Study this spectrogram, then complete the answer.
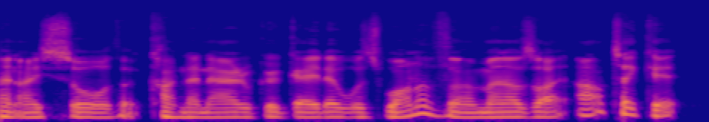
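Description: A man with an English accent, heard in a dry, close sound with no echo. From England. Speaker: software developer and tech writer. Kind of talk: casual technical interview.

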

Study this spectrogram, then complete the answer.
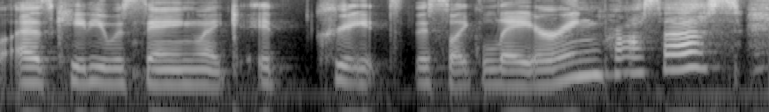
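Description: With a Midwestern US accent, a woman speaks at a moderate pace in a fairly low pitch and a bright, sharp tone. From Northern Illinois. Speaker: band singer and guitarist. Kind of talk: casual interview chat.

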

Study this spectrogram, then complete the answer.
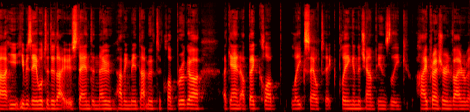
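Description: Someone talks at a fairly quick pace with a Scottish accent. The intonation stays monotone and flat. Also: man. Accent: Scottish (Fife). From Scotland, Dunfermline. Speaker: football analyst. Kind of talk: casual chat.

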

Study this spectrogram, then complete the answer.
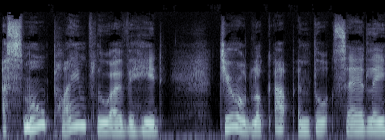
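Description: The text is read aloud in a voice that sounds natural.

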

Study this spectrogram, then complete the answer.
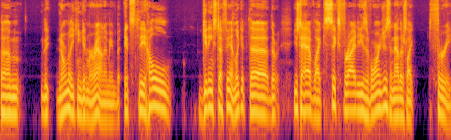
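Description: Someone talks with a Texan accent at a fairly quick pace and ordinary pitch variation, in a dry, close sound with no echo. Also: man, medium pitch for a man, very clean recording, silent background. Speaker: podcast host, cigar shop owner. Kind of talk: casual chat. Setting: studio.

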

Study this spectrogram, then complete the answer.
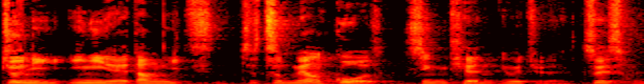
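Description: Talking very fast with vocal fry, a man's fairly low voice carries audible room echo. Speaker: medical student. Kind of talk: casual chat.

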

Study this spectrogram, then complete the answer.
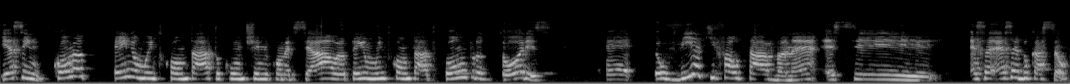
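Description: At a fairly slow pace, a woman with a high pitch speaks with ordinary pitch variation. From Brazil, São Paulo city. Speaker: agricultural market analyst. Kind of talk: casual interview.

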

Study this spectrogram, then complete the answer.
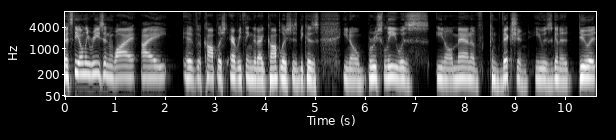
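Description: Recorded very cleanly with a silent background, a man with a Southern California accent talks at a moderate pace in a fairly high pitch with fairly even intonation. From Los Angeles, California. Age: 50s. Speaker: professional skateboarder. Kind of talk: interview. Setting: podcast.

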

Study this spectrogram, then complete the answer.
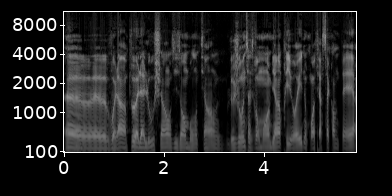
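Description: Over a quiet background, a man speaks at a moderate pace in a fairly low, monotone voice with flat intonation and a dry, close sound with no echo. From Paris, France. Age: 30s. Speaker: fashion brand co-founder. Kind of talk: interview. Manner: hesitant, many fillers.

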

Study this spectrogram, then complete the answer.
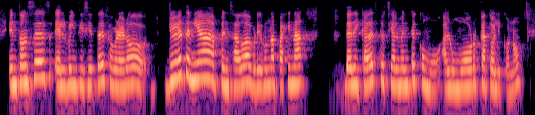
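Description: Speaking at a moderate pace, the woman has a high pitch. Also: fairly even intonation. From Mexico, Manzanillo, Colima. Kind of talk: casual interview.

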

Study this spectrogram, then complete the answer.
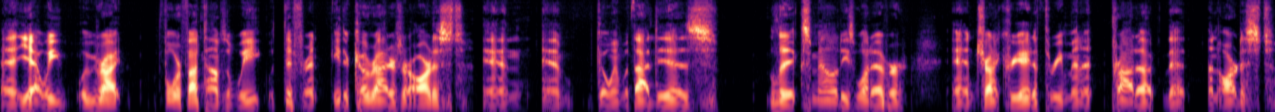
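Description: A man with a Southern US accent speaks at a fairly quick pace in a very deep, low voice, his delivery flat and monotone, recorded dry and close with no echo, very clean, against a silent background. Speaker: hunting show co-host. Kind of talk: casual chat. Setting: on a tour bus.

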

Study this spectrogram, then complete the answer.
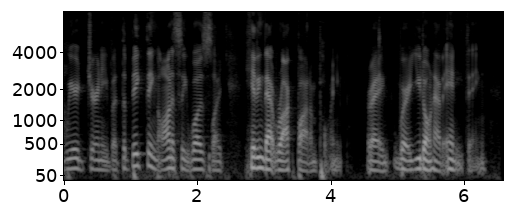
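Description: A man's normal speaking voice at medium pitch and a fairly quick pace. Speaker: esports marketer. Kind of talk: casual chat.

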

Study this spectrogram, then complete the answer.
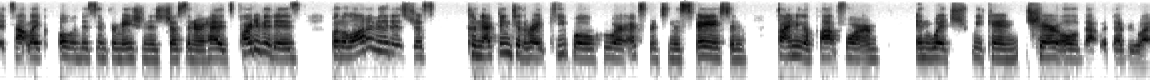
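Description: Speaking very fast at a medium pitch with ordinary pitch variation, a woman is heard in a dry, close recording with no echo. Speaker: climate tech investor. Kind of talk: casual interview.

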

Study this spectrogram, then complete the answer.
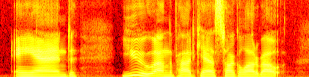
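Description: A woman speaks at a moderate pace with an American accent, her pitch medium. The recording is very clean, with a silent background. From Michigan. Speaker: therapist. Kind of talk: casual chat.

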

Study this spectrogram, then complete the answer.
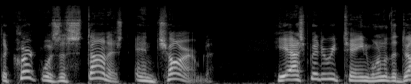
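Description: The voice is a natural reading voice with lively intonation.

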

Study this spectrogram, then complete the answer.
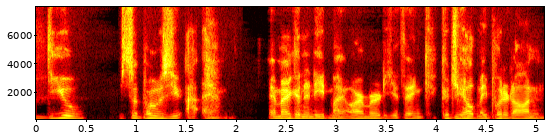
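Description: The speaker performs a put-on character voice at a fairly quick pace. Long, frequent pauses break up the speech. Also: man, medium pitch for a man. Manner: earnest, well-meaning.

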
